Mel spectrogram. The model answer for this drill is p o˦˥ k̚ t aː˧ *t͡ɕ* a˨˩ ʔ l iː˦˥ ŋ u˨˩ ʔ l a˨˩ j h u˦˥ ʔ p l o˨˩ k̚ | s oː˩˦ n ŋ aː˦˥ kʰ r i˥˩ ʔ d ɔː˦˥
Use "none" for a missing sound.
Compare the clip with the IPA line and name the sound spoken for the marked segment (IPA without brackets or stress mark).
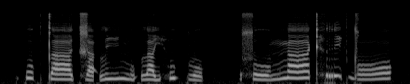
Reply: t͡ɕ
